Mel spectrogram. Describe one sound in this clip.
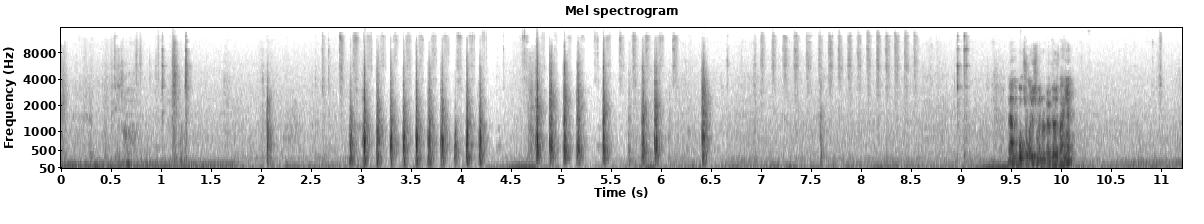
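Metal parts clink and knock under a vehicle.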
